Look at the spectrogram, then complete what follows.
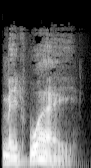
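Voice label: "midway", British English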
